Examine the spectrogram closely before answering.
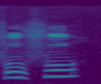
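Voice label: "fufu", Nigerian Pidgin, female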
